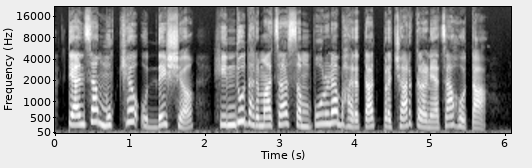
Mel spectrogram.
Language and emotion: Marathi, neutral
